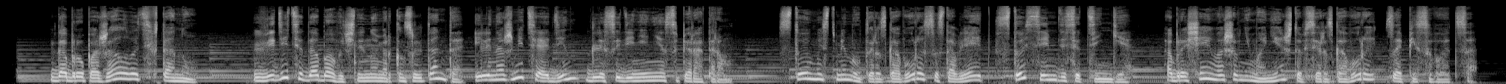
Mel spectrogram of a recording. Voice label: IVR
